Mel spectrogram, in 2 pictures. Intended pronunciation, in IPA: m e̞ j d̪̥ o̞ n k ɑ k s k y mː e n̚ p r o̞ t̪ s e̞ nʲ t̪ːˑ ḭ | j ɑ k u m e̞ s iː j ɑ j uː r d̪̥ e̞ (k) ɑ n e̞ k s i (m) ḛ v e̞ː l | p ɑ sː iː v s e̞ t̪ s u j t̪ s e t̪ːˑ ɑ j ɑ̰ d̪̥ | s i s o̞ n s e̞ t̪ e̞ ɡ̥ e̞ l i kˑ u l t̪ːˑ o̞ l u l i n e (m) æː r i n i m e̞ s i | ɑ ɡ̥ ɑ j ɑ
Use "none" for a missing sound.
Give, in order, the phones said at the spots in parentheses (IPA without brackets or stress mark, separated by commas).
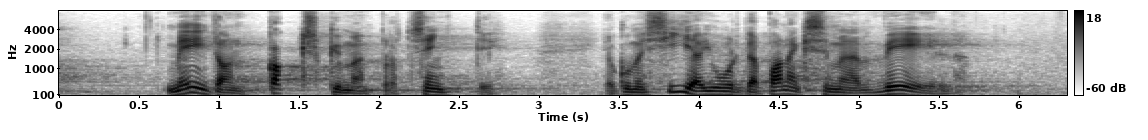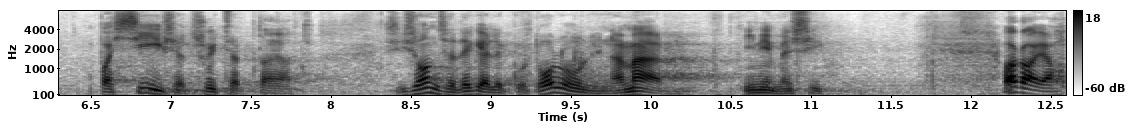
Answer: p, m, m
